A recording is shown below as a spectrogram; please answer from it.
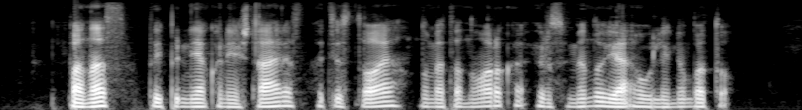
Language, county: Lithuanian, Telšiai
